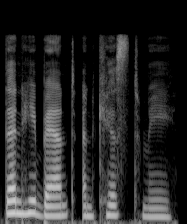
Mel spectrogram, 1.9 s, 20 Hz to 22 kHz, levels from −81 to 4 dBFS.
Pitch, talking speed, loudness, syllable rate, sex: 180 Hz, 190 wpm, -22 LUFS, 4.2 syllables/s, female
